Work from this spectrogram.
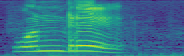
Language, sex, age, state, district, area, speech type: Tamil, female, 18-30, Tamil Nadu, Coimbatore, rural, read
